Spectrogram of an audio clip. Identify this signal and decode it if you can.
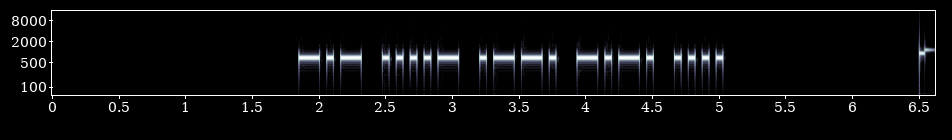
Morse code, heard as a keyed tone, about 23 wpm, 700 Hz. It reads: K4PCH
